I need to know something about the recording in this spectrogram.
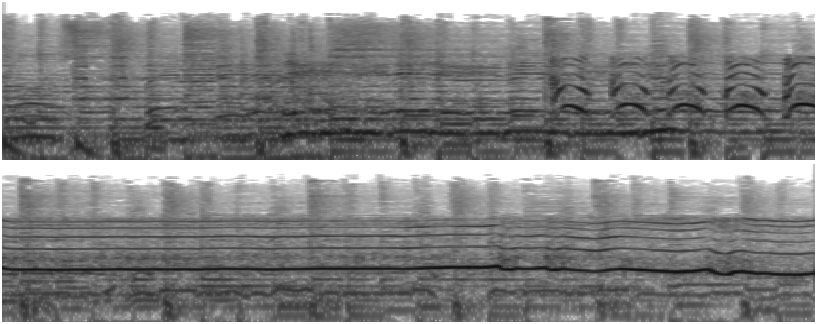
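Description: A dog barks and yips briefly, then breaks into long, wavering howls that rise and hold steady, loud, with no one talking.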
